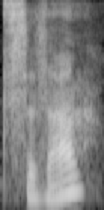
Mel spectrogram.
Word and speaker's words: César: So in French is his name is César, so I think I should pronounce it César if his brother is Lucien.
